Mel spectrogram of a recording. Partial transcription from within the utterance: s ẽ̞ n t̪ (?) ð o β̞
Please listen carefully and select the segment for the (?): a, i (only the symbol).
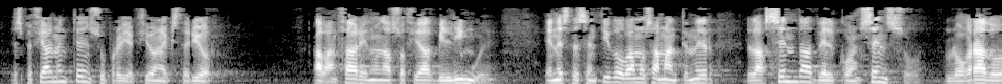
i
